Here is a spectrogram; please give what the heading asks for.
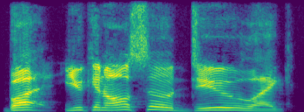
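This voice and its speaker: A man co-hosting a podcast, talking casually and enthusiastically in a halting, colloquial way. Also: a little high, no echo. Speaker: podcast co-host discussing collectible toys. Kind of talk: casual unscripted chat.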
